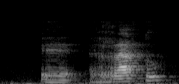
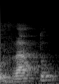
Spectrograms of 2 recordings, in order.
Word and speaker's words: rato: E a mesma palavra rato, que a pronúncia já muda, né? Porque o R é bem forte em espanhol.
